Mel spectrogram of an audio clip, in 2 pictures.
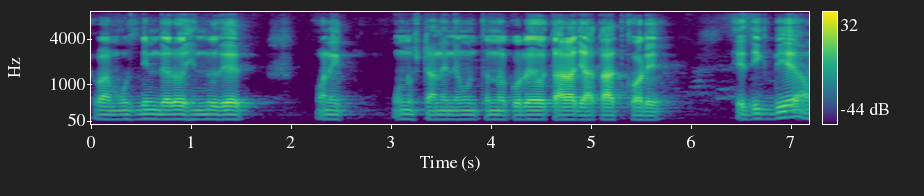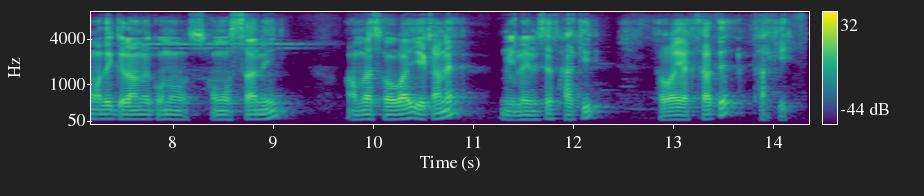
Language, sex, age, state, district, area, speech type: Bengali, male, 60+, West Bengal, Darjeeling, urban, spontaneous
